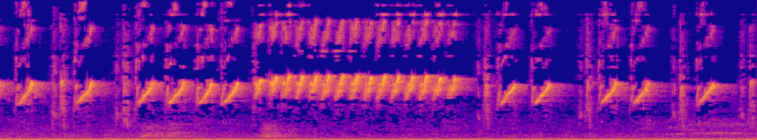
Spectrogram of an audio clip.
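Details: Sunbird fighting song used as a lure: high upslurred whistled notes repeated in pairs, broken by a fast, glittering, very high trill, over a steady low hum.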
